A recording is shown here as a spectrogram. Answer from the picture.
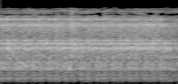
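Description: Cartoon handgun firing in a very fast, unbroken string of shots, a loud, steady gunfire sound effect, heard through a TV's speaker.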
